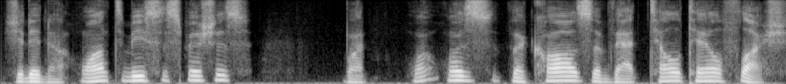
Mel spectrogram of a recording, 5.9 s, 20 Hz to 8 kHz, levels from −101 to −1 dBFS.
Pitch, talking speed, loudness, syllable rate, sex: 135 Hz, 175 wpm, -18 LUFS, 4.2 syllables/s, male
